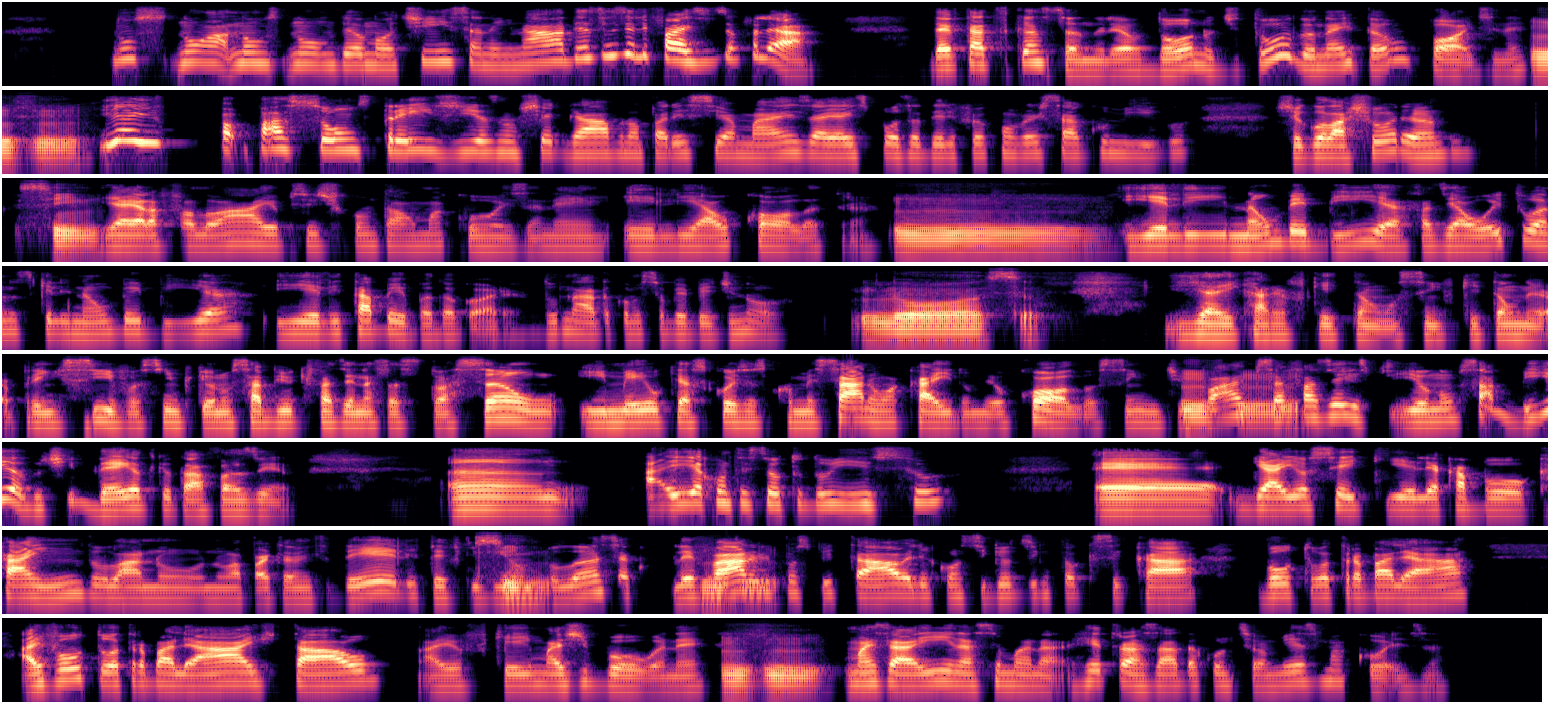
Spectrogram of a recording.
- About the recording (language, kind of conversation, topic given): Portuguese, advice, Como posso lidar com a perda inesperada do emprego e replanejar minha vida?
- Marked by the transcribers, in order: tapping; drawn out: "Hum"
